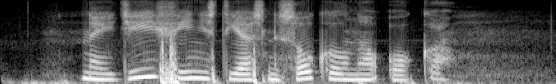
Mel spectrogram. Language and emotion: Russian, neutral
